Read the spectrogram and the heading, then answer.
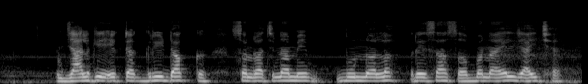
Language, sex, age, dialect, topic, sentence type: Maithili, male, 25-30, Eastern / Thethi, agriculture, statement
